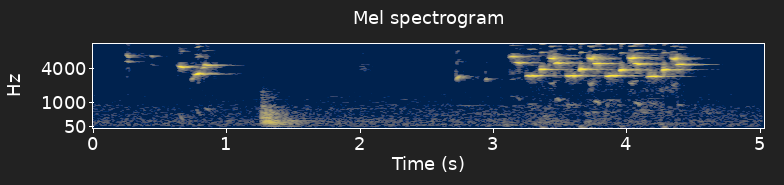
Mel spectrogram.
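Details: Hand-reared Moroccan goldfinch singing trained limpio song modelled on Tarkiba Dahabia 2020. A few scattered high chips and a low knock come first, then a fast, bright, jumbled twittering phrase of about one and a half seconds.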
